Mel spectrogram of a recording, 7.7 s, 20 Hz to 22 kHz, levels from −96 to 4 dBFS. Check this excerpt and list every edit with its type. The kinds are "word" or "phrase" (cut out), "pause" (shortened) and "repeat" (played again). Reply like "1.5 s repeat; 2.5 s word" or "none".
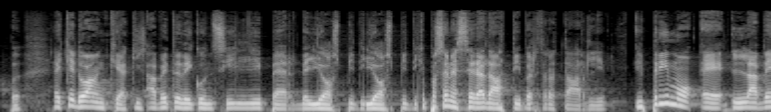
1.4 s phrase; 3.6 s repeat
